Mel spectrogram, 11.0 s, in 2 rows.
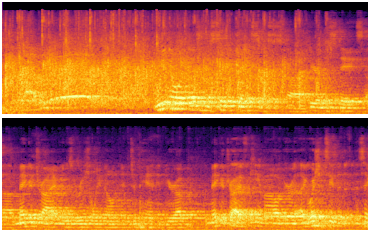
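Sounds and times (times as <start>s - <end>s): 
group clapping: 0.0s - 5.0s
speech: 2.3s - 10.9s.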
